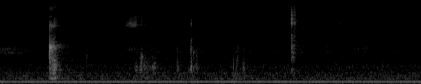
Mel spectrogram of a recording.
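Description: A few sharp clicks of a small spoon against a plastic baby-food container as it scoops puree, the loudest about half a second in and another near three seconds, over a low steady hum.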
